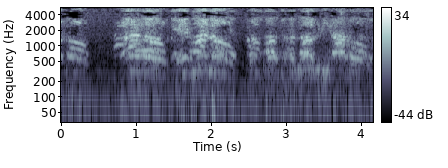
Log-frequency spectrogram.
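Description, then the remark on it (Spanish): A crowd of protesters at a demonstration at the Glorieta de Embajadores roundabout shouts slogans together. Their raised voices form a loud, continuous chant with rhythmic rises and falls across a few seconds. “Compañero, te animamos ahora a que te acerques al núcleo de la manifestación y captes el sonido que tenéis en la glorieta de Embajadores y que podamos oír también las consignas que se están gritando ahora mismo.”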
